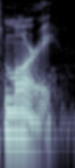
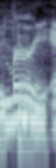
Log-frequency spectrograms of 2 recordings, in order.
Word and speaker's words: Maury: And you know, I had the same problem for years because where I grew up in Pennsylvania, Maury was Maury. – Yeah, it's Maury. – This isn't the Maury Povich But everybody that lives in Tennessee calls it Murray. M-U, as if it's spelled M-U-R-R-A-Y.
